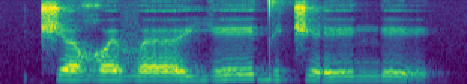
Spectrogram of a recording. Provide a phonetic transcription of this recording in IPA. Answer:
t͡ʃ ɜ ʁʷ ɛ v ɜː j eː d̪ e t͡ʃ e ɾ eː ŋ e

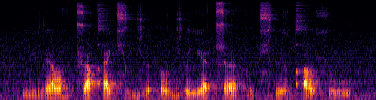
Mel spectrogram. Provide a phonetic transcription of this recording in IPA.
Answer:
i r e lˠ i̤ ʈ͡ʂ ɵ qʼ i t͡ɕ u ɡʲ ɵ h o ɡʲ ɵ lʲ a ʈ͡ʂ ɐ h o̤ t͡ɕʰ ʉ lʲ qʼ o lˠ ʃ u

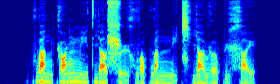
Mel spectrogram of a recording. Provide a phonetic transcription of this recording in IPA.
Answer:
k w a˥˩ n k ɑ˥ ŋ m i˧˥ t̪ j ä˧˥ ʂ ɻ̩˨˩ x w ɔ˥˩ p w a˥ n n̪ ḭ˨˩ t͡ɕʰ j ä˥˩ ɻ ɤ˥ p y̰˨˩ x a˥˩ ɪ̯

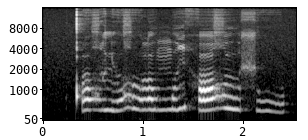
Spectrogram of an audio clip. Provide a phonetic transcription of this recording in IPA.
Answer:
qʼ ṳ ʁ lʲ o̤ ʁ ṳ lˠ u ŋʷ i h ɒ ʁ u ʃ ṳ

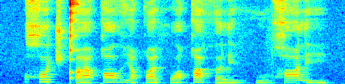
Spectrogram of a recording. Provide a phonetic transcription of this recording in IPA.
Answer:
χ ɔ˦ t͡ʃ qʼ æ˨ q ɔ˦ ɦ i˨ qʷ i˨ f ɔ˨˦ q ə˦ h ə˨ l i˨ v f u˨ v χ ɑ˦ l i˨

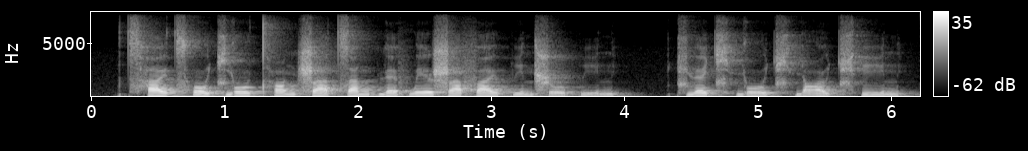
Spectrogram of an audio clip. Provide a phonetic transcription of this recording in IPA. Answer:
t͡sʰ a˦ ɪ̯ t͡sʰ o˥˨ ʊ̯ t͡ɕ j o˦ ʊ̯ t̪ʰ ɑ˦ ŋ ʂ ä˥˨ t͡s a˦ n p ɥ ɛ˨ f w e˦ ɪ̯ ʂ ä˦ f a˦ ɪ̯ p i˥˨ n ʂ o˨˦ ʊ̯ p i˨˦ n | t͡ɕ ɥ ɛ˦ t͡ɕʰ j o˨˦ ʊ̯ t͡ɕʰ j ɑ˨˩ ʊ̯ t͡ɕʰ i˥˨ n

